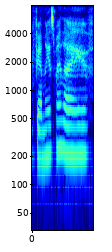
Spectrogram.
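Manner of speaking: soft, slow, laid-back, chill, easy delivery. Showing how the Palisades mom character talks: chill Palisades mom voice. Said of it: "and she talks like this".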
